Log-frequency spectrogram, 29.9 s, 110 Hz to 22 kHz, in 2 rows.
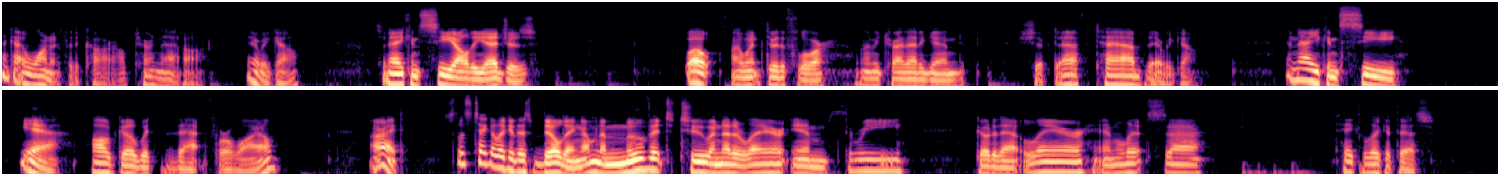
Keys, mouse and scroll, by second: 0.8 click, 1.3 click, 2.1 a, 2.6 shift+middle click, 3.8-4.3 scroll up 1, 4.3 middle click, 5.5 shift+f, 8.0-8.6 scroll down 2, 8.6 middle click, 9.8 shift+f, 18.3-18.7 scroll down 4, 18.7 middle click, 19.4 right click, 19.9 shift+middle click, 20.9 middle click, 22.6 m, 25.5 click.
